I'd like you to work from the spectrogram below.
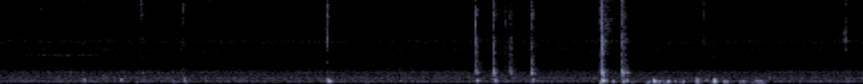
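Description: Computer keyboard typing as a query is entered: scattered single key clicks at first, then a quicker irregular run of keystrokes, all fairly quiet and crisp.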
